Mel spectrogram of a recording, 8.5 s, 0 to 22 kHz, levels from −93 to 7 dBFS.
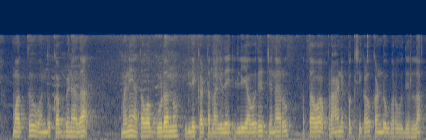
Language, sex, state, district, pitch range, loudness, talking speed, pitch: Kannada, male, Karnataka, Koppal, 115-125 Hz, -19 LUFS, 105 wpm, 120 Hz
